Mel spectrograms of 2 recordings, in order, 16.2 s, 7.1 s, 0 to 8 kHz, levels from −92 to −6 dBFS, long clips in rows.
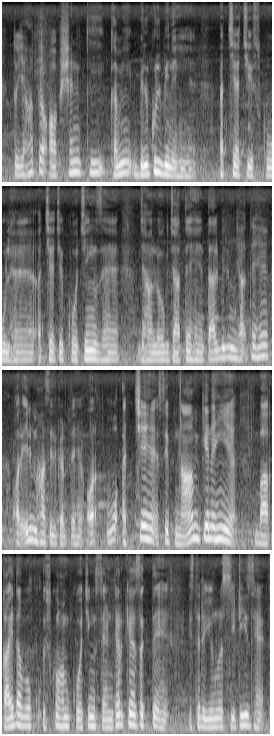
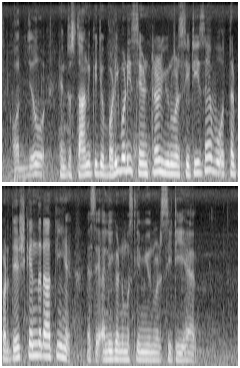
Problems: background conversations at intervals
